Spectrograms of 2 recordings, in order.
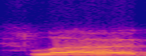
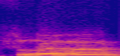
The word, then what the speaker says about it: flood: Flood is, Prince. it's like, two O's, you'd normally say flu, but no, it's flood, because English is Flood.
